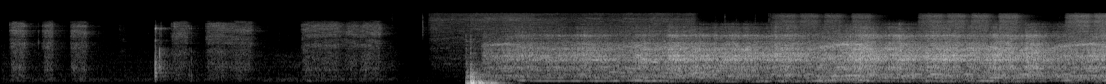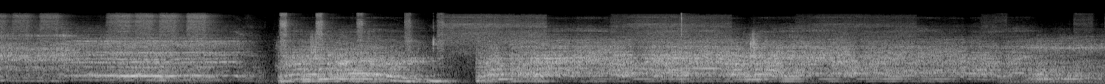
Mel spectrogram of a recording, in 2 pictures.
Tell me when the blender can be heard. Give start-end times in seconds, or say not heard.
4.8-22.0.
